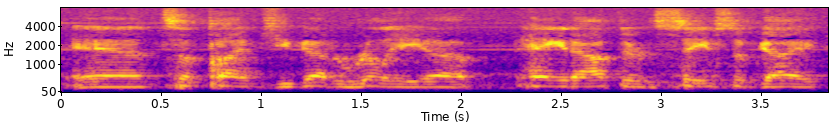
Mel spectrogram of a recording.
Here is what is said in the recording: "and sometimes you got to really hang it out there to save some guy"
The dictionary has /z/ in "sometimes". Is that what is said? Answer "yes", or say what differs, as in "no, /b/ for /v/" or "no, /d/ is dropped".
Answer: yes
